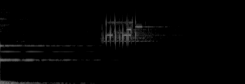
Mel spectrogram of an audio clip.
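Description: Studio logo sound effect: a bass-heavy hit with several ringing tones fades out, then about a second in a bright, high ding-like chime sounds and rings away.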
